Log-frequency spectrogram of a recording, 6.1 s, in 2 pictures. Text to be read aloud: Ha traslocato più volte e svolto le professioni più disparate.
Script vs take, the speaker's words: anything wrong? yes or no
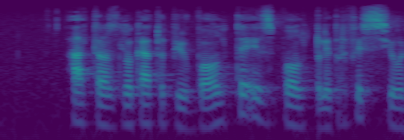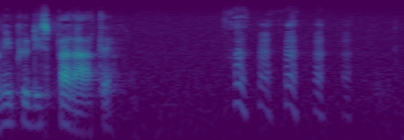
no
